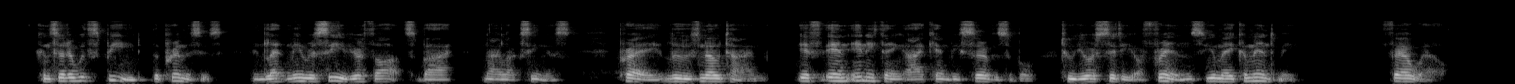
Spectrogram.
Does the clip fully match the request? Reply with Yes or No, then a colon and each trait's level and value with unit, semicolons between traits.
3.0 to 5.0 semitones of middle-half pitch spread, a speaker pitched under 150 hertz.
Yes: average, 4.4 semitones; medium, 140 Hz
